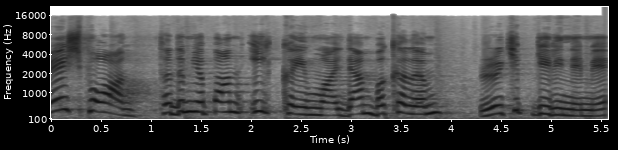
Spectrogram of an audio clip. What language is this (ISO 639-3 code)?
tur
